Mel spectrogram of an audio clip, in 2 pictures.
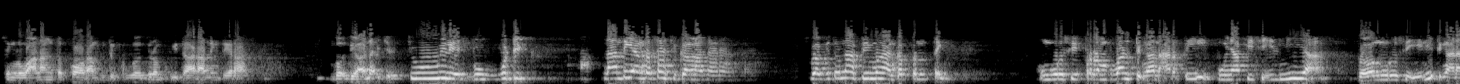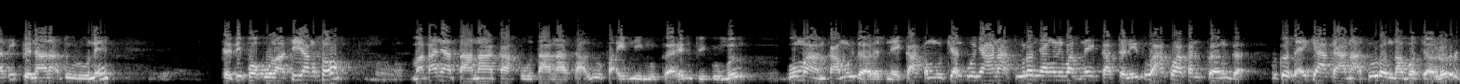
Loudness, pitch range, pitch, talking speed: -13 LUFS, 185-275 Hz, 235 Hz, 155 wpm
